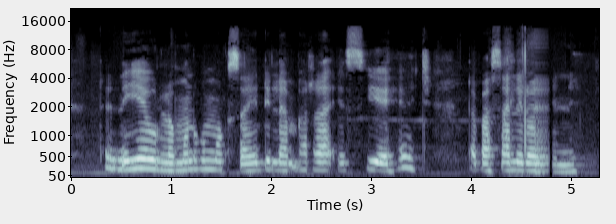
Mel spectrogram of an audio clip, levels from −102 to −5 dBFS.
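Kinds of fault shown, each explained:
Corrupt frame concealed: damaged AAC frames were detected by the decoder, which covered them itself instead of playing garbage. A short stretch runs from 0.42 to 0.48 s, consistent with a few frames, and a longer one from 4.65 to 4.90 s, about 0.25 s, which points to a run of several consecutive frames.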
